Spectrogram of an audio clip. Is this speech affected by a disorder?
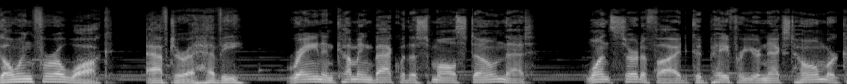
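No.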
